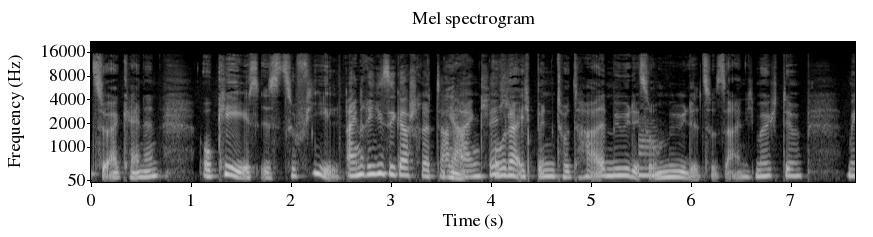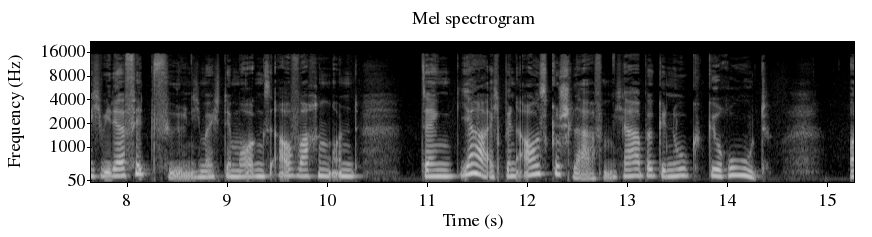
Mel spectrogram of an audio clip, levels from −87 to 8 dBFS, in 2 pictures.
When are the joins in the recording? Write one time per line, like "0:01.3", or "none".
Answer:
0:05.5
